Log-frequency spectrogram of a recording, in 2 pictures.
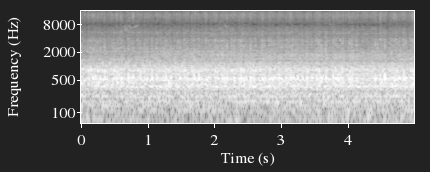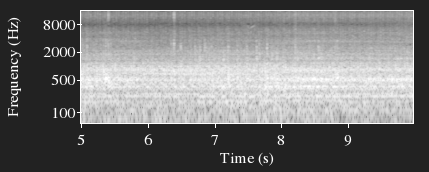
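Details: Chevrolet Cruze/Sonic engine idling: uneven ticking rattle over a mid-pitched drone; abnormal engine noise, cause not pinned down.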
